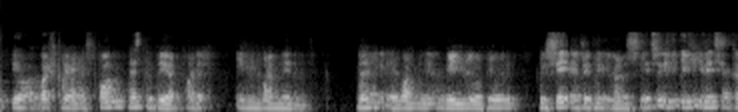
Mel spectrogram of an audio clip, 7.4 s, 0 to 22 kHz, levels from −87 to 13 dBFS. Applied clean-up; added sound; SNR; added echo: neural mask model DeepFilterNet 3.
